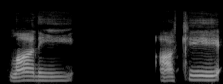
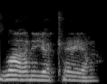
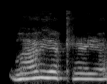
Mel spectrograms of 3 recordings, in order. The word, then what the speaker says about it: Laniakea: that I know of, concept of Lani Ake. I'm sorry. Let me unmute you here because I probably murdered whatever that was. What is? I think it's pronounced Laniakea. Okay.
